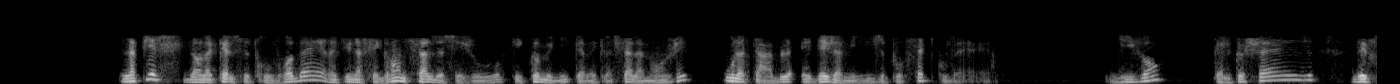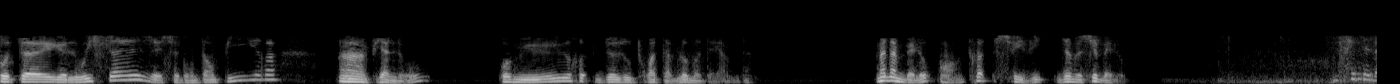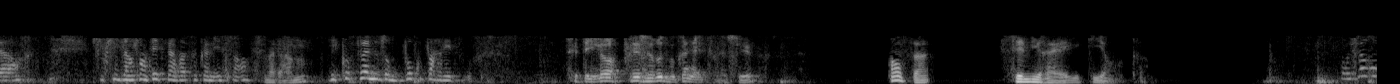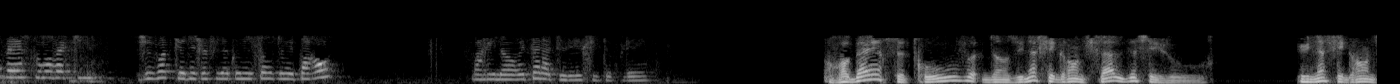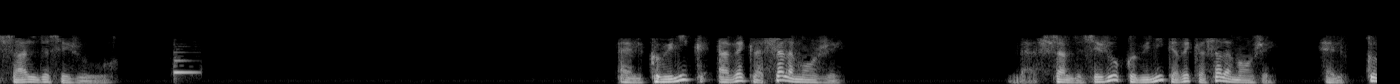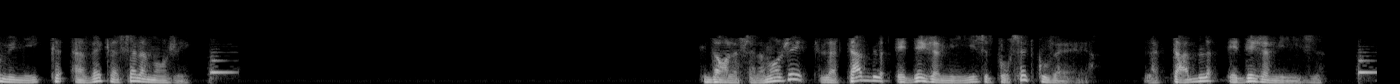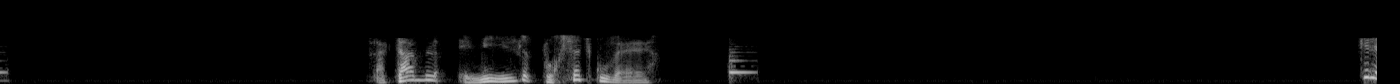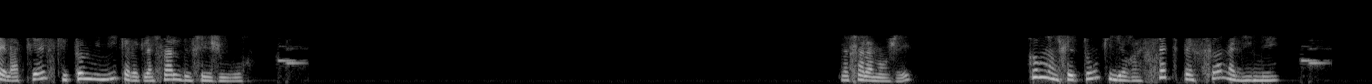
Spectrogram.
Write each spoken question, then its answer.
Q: Quelle est la pièce qui communique avec la salle de séjour?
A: La salle à manger.

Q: Comment sait-on qu'il y aura 7 personnes à dîner?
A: Parce que la table est mise pour 7 couverts.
